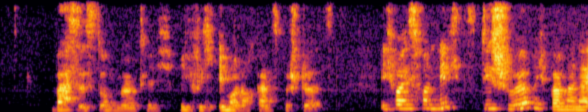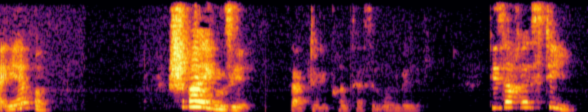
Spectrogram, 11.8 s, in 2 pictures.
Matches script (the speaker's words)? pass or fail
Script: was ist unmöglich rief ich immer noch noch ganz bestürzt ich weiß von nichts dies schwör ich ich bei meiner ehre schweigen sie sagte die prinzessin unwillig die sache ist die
fail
